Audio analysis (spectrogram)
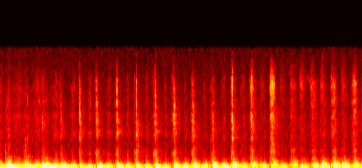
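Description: Long fingernails scrape a solid white bar of soap held in the hands, with soap shavings falling onto a poster below. The result is a steady run of quick, dry rasping scratches, roughly three or four per second, each with a bright hiss over a soft, low body, continuing without a break.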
